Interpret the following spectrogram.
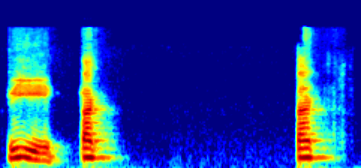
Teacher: Huruf kaf ini bukan huruf yang memantul, bukan huruf qalqalah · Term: sifat tertahan kuat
